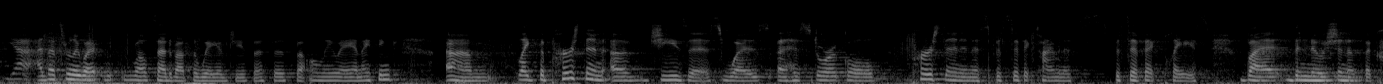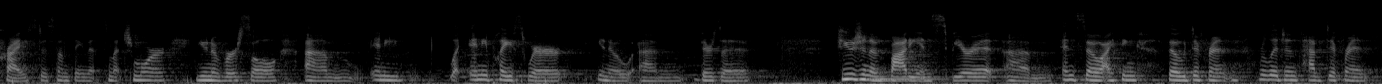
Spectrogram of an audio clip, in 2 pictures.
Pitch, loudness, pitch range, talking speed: 185 Hz, -38 LUFS, 170-200 Hz, 160 wpm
